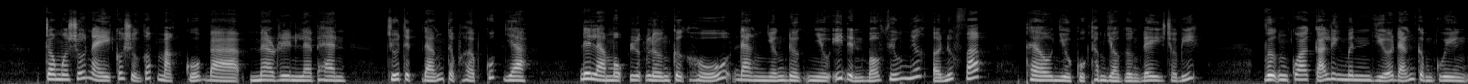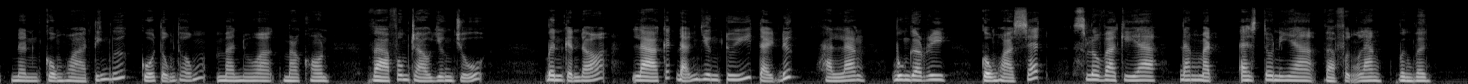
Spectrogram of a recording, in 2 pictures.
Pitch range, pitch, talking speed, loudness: 170-210 Hz, 185 Hz, 200 wpm, -23 LUFS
